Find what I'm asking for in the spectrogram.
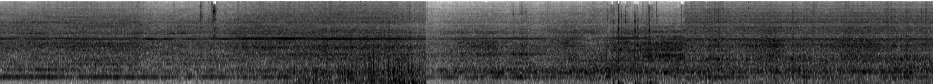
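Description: Steady motor hum with a couple of seconds of rough, gritty grinding flaring up over it; the pump is grinding, cause unclear.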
